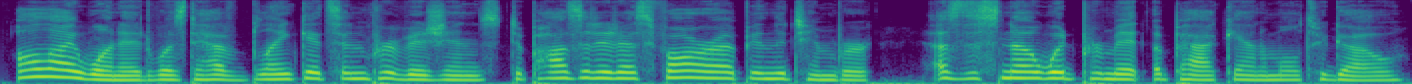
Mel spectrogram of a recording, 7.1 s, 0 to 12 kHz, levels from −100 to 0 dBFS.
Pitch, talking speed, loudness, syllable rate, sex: 210 Hz, 220 wpm, -18 LUFS, 5.7 syllables/s, female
